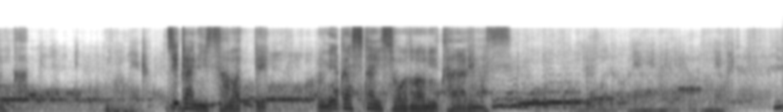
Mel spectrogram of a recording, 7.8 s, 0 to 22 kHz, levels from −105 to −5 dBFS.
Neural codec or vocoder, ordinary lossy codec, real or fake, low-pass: codec, 16 kHz, 1 kbps, FreqCodec, smaller model; none; fake; none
